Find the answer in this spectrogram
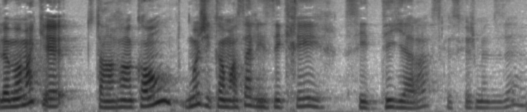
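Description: An unremarkable speaking voice from a woman at medium pitch, moderate pace and ordinary pitch variation, with big swings in loudness. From Quebec, Rive-Sud of Montreal. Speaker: fitness coach and business owner. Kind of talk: casual chat. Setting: studio.

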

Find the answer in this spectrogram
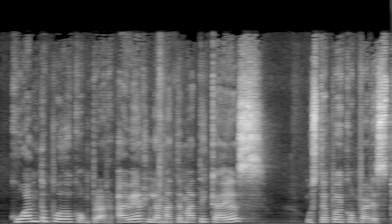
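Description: Her tone is animated as this woman talks. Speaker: mortgage loan officer. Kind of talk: informational interview. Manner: fast.

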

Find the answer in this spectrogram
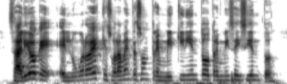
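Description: With a raised, projected voice, a man speaks at a high pitch in a bright, sharp tone with ordinary pitch variation. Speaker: podcast co-host. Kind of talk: casual chat.

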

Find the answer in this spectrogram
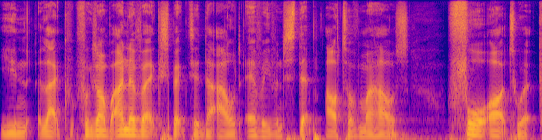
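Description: A man with a London accent talks at a fairly quick pace and fairly low pitch. His intonation is fairly even, and the recording is very clean with a silent background. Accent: London English (Multicultural London English). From London (Peckham), British-Ghanaian family. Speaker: artist. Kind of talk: podcast interview. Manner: casual, laughs often.

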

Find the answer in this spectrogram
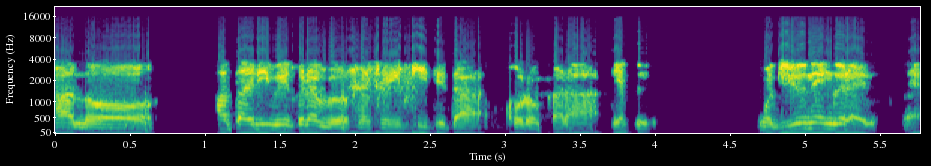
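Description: In a normal speaking voice, a man holds a medium pitch. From Japan, Chiba. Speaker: former listener and ex-participant. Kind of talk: casual chat.

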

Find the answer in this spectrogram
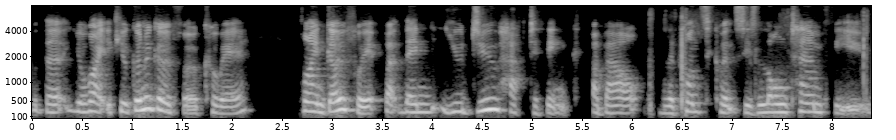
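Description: The woman's voice is fairly high-pitched and somewhat breathy. Its tone is dark and mellow, with ordinary pitch variation. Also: moderate pace. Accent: British. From England. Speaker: podcast host. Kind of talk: interview. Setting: remote call.

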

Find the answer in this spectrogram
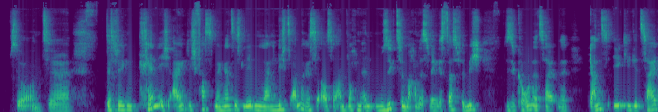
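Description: Speaking at a fairly quick pace, a man with a fairly high pitch sounds somewhat breathy, his tone dark and mellow. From Hamburg, northern Germany. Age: 30s. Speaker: DJ and music producer. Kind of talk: podcast interview. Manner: hesitant, many fillers.

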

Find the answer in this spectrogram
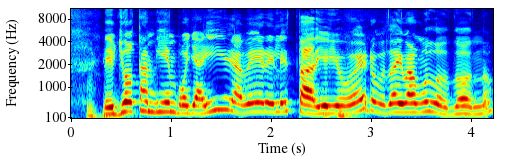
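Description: Fairly quick, high-pitched female speech in a very clean recording with a silent background. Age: 30s. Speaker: radio and TV presenter. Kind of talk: interview conversation.

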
